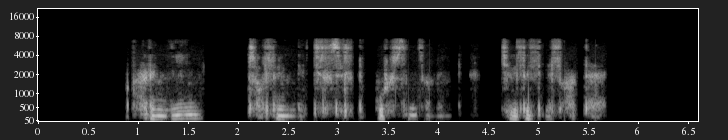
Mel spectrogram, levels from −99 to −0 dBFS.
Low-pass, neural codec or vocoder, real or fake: 7.2 kHz; none; real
